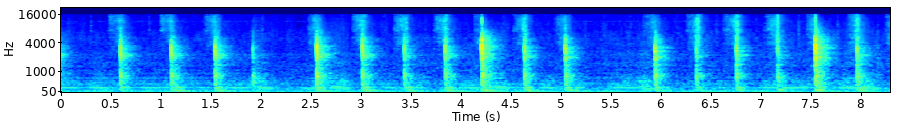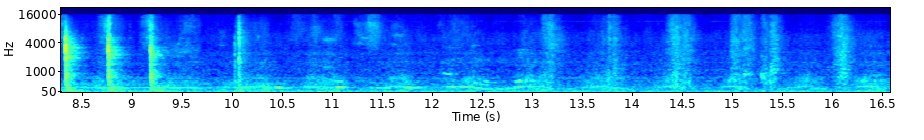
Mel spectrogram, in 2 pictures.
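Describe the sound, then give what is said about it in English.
Knife chopping ingredients for tzatziki on a board: a quick, steady run of many sharp, crisp cuts for about ten seconds, then fainter, sparser taps. “Excuse me for the noise. Let's make some tzatziki.”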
